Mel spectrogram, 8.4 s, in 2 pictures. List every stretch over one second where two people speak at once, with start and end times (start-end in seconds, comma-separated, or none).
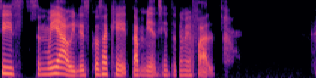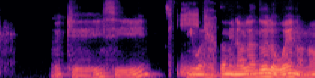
none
